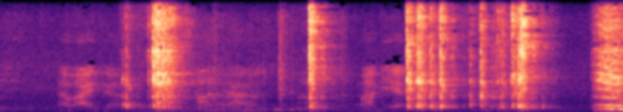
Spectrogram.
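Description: Loud clinking and clattering, like dishes and cutlery, in a few sharp bursts: one about a second and a half in, one at about three seconds, and a quick run near the end, with short voice-like sounds between them.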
